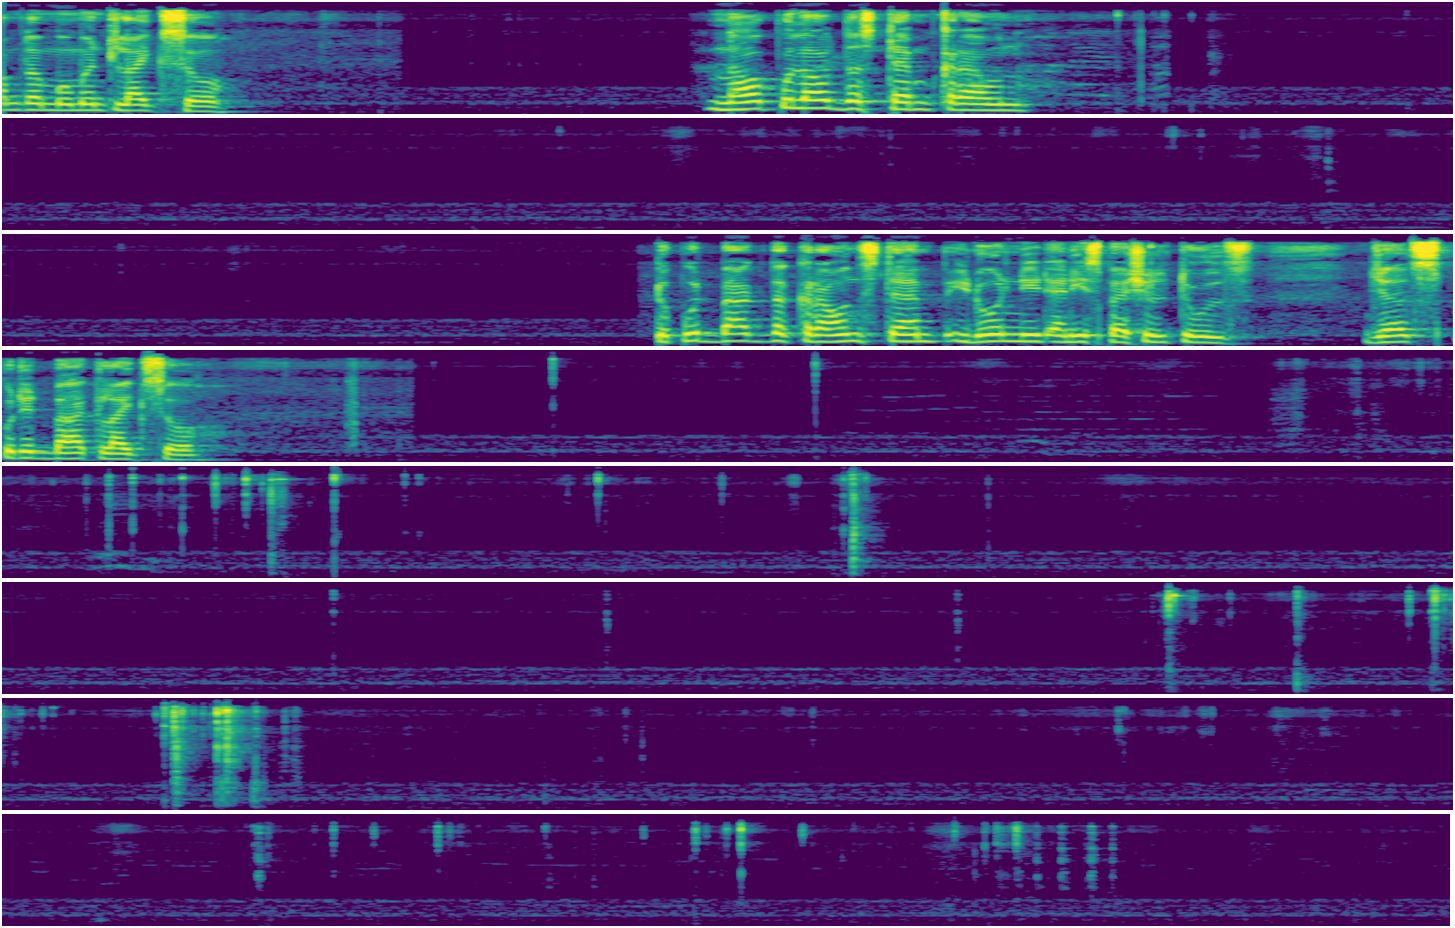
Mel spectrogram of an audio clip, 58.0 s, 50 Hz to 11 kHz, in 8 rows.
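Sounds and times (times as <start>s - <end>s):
faint steady hum: 0.0s - 58.0s
small metallic clicks: 52.0s - 56.4s.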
